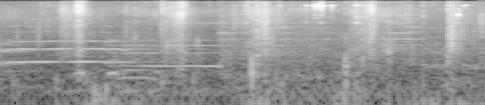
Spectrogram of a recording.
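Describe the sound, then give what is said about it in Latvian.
A rooster's drawn-out crow trails off in the first second, followed by scattered clucks and rustling from chickens on the grounds around a school, with a steady outdoor noise underneath. “Skolas apkārtnē rušinās vistas un gailes, uz skolas lieveņa dzied kanārija putniņi, un tādējādi jaušams, ka dažādu dzīvu radību un dabas klātbūtne skolā ir ļoti svarīga.”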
